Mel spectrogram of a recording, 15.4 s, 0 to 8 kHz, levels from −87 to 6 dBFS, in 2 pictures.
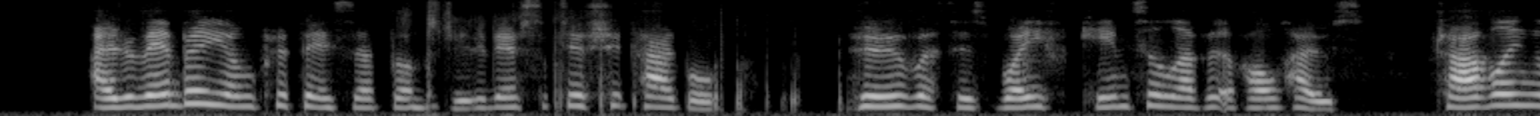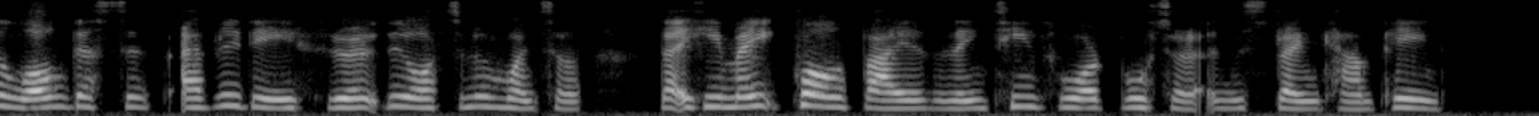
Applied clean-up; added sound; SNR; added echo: neural diffusion model UNIVERSE++.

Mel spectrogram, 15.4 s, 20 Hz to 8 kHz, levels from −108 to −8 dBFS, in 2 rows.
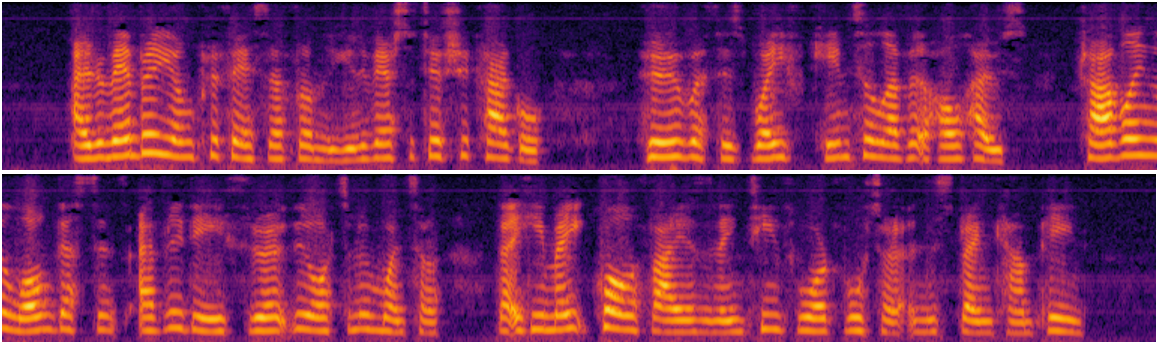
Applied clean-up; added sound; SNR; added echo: none; none; none; none.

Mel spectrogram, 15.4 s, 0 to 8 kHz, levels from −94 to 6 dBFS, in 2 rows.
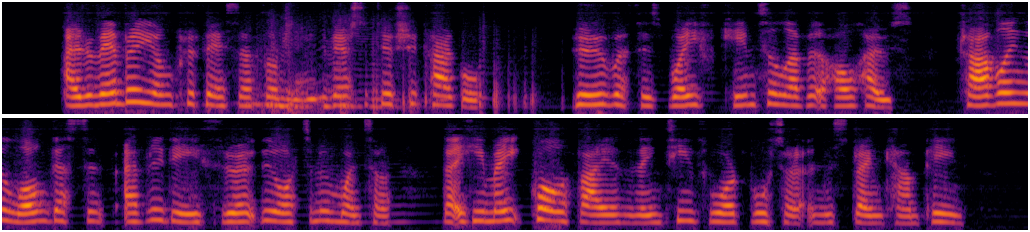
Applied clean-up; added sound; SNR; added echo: neural mask model RNNoise.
